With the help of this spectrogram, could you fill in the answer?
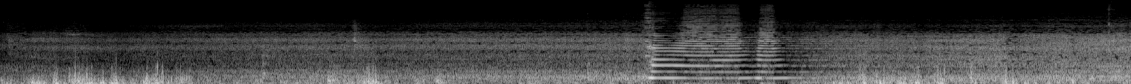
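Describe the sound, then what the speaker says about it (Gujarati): A double-engine freight train carrying tank wagons rumbles past a railway station with heavy clattering and wind buffeting the microphone, and a loud horn blast cuts through midway. "આ એક ટ્રેન આવે છે આ માલગાડી છે"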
